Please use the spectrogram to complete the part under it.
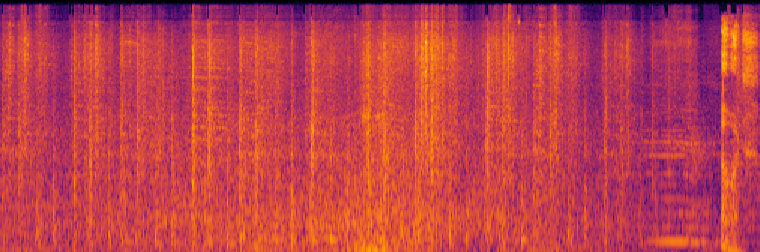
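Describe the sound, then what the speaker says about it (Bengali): A mail train rushes past on the rail line at night, a steady loud rumbling roar with repeated clattering bursts across the whole stretch, ending in a brief sharp swell near the close. "দেখি সামনে থেকে ছুটে আসছে একটা মেল ট্রেন।"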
